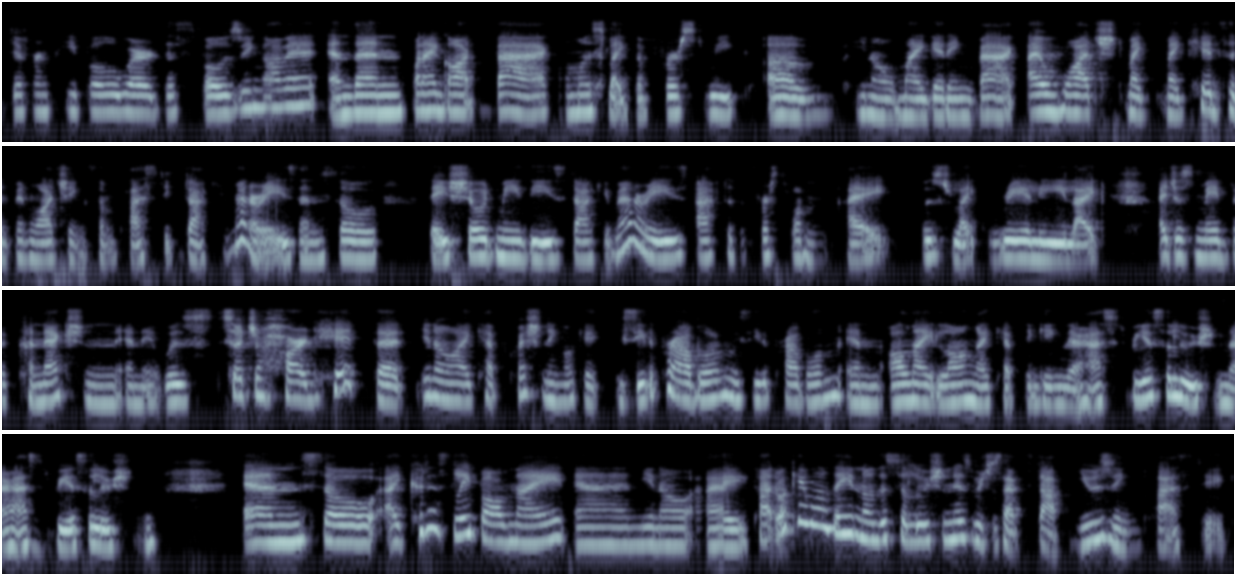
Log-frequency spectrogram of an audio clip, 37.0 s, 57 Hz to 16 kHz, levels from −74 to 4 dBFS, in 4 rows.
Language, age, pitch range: English, 30-49, 175-210 Hz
